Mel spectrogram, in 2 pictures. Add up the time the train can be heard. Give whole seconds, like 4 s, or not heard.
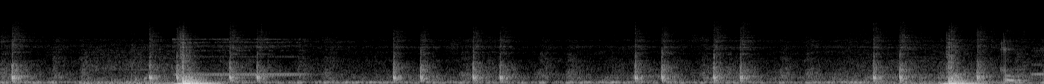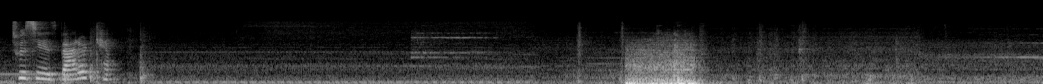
21 s.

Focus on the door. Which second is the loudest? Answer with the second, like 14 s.
17 s.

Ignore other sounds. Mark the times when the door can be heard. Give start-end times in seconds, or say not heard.
0.8-2.2, 8.8-9.8, 16.6-17.4.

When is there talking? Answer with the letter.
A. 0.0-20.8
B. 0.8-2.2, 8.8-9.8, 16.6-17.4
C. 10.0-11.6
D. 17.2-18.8
C.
